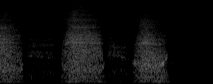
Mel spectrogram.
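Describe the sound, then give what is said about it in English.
A person imitates heavy breathing from jogging with three loud, rushing breaths in quick succession, each a breathy burst separated by short pauses, then fading to quiet. “So by the time I get around the corner, I'm breathing like this.”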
